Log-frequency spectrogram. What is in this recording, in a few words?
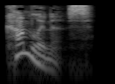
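"comeliness", British English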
